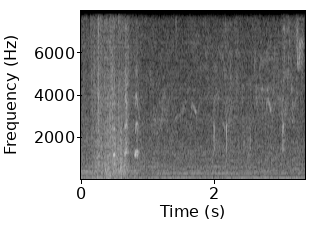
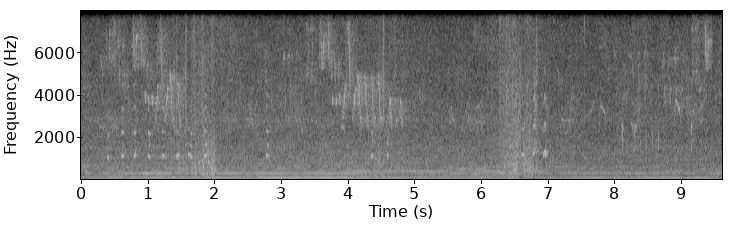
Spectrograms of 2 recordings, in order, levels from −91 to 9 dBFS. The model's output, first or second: first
